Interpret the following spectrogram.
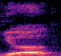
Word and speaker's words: ज्ञ: अब इसका उच्चारण हम करते हैं ज्ञ। जबकि ज और य का योग हुआ है, तो क्या होना चाहिए?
